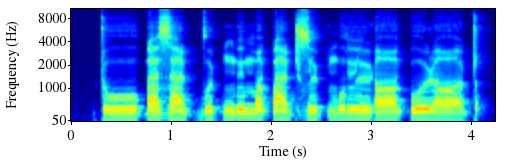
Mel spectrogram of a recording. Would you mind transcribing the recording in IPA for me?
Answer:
ʈ oː ɓ a z aː ʈ ɡ o ʈ ŋ͡m ø m ɑ k͡p aː ʈ z ø ʈ m o ɾ øː ɽ ɑː k͡p o ɭ ɑː ʈ

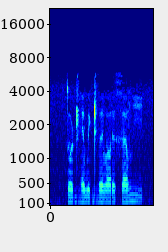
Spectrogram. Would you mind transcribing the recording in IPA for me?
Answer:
t o ɖʱ ɛ w i ɖʱ ə l ɔ ɾ ə x ɐ v i

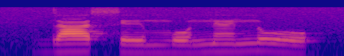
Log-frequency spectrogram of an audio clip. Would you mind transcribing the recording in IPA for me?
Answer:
d a˦ s e˧ m o˧ n ɛ̃˦ n o˦˨

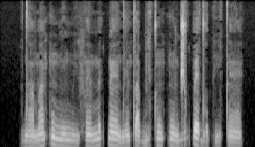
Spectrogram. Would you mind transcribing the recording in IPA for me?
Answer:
d ã˨ m ã˨˦ k ũ˦˨ m ĩ˧ m i˨ f ɛ̃˧ m ɛ˦ k͡p ɛ̃˦˨ d ɛ̃˧ t a˨ b i˧ t ũ˦ k ũ˧ d͡ʒ o˦ k͡p ɛ˦˨ d o˨ k i˨˦ t ɛ̃˧

